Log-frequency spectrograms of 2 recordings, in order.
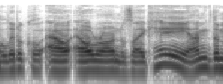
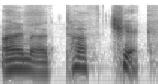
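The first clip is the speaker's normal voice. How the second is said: put-on girl voice with a lisp. Showing the others the girl voice they use, speak in girl voice with a lisp. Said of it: "that's my girl voice when I'm doing it".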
